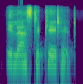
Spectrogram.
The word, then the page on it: elasticated: Indian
